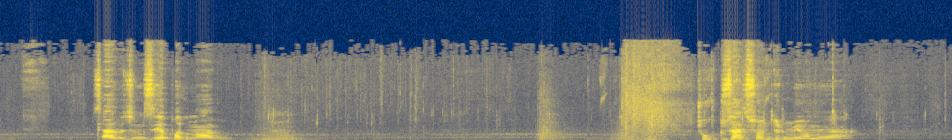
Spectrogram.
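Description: A young woman speaks with effort, close by.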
